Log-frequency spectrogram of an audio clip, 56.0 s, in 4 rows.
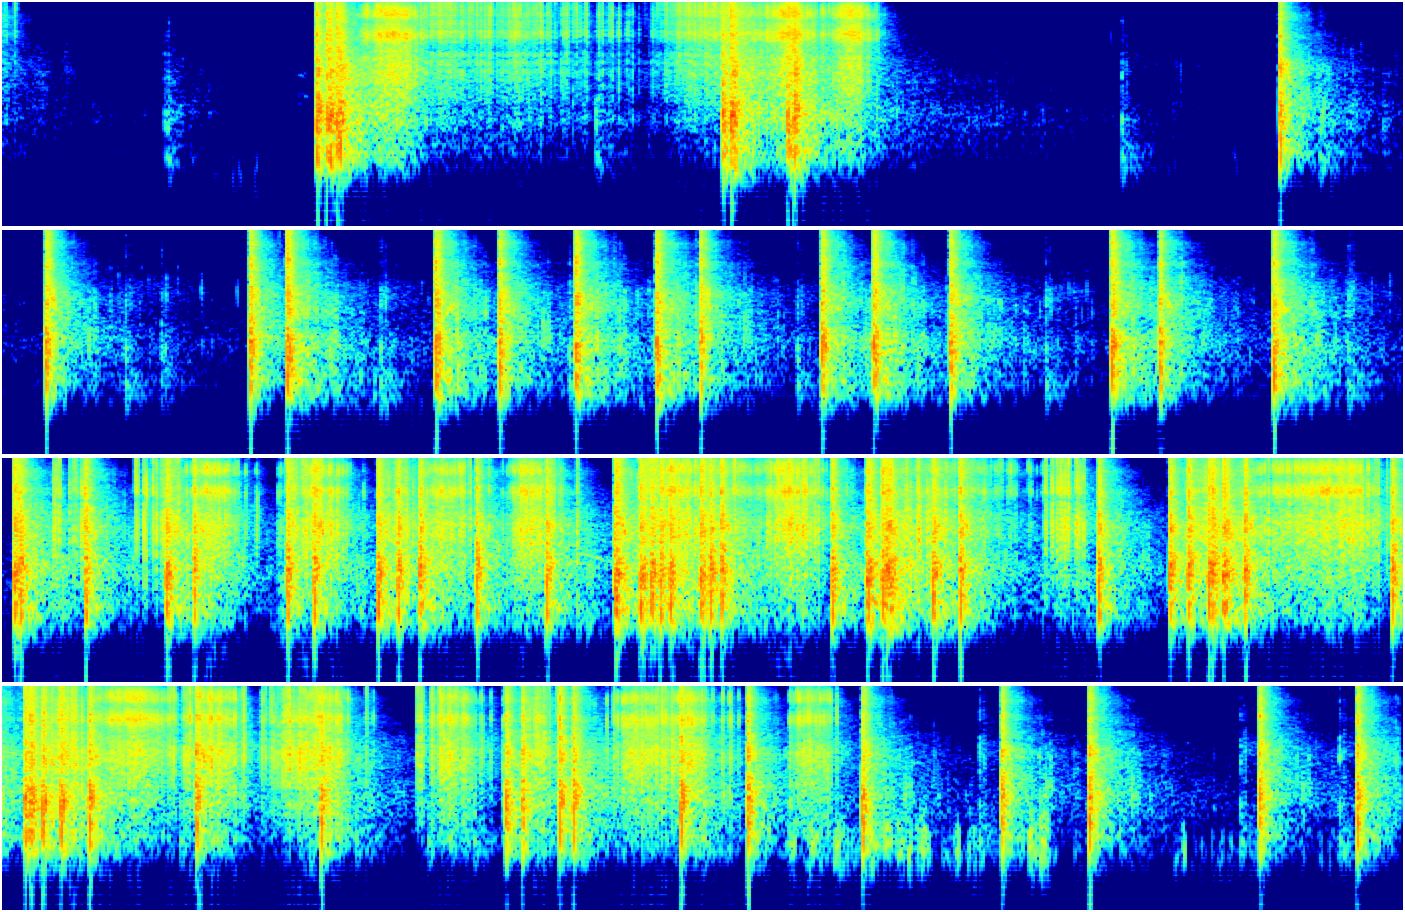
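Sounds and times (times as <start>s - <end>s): fireworks bangs and crackling: 0.0s - 0.8s, 1.6s - 2.2s, 2.9s - 10.2s, 11.2s - 11.9s, 12.8s - 56.0s.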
